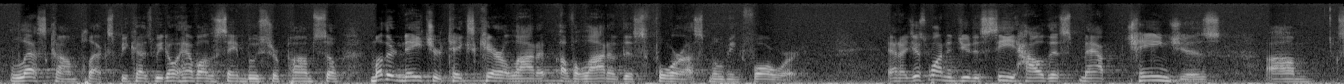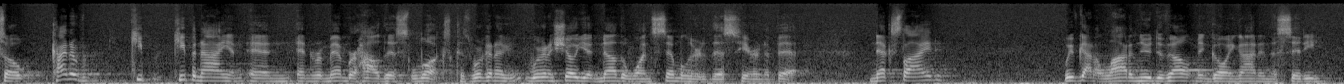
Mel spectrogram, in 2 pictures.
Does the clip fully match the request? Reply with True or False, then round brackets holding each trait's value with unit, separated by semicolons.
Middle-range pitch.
True (145 Hz)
